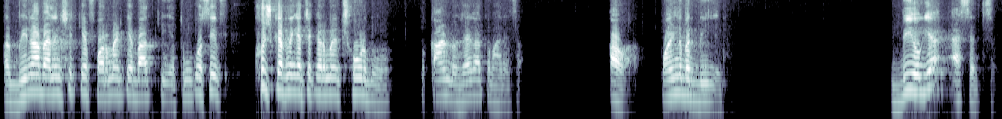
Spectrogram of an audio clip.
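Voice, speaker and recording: A man with an Indian accent lectures a class on accounting, firing quick check-in questions at his students and slowing right down to stretch out key terms. His voice sits fairly high for a man. The classroom leaves a long, ringing reverb behind every line. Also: darkish tone. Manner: talks straight to students, quizzing them with quick questions; lapses into slow, drawn-out words when stressing terms. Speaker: accounting teacher.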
